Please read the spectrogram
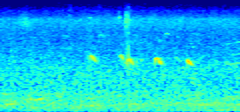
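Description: Young swans (cygnets) giving short, high peeping calls, about five in quick succession in the second half, over a steady background hiss.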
